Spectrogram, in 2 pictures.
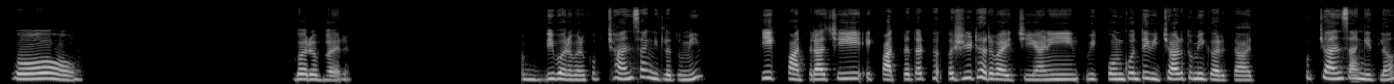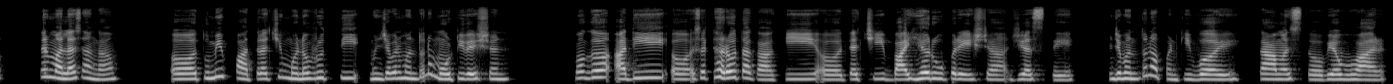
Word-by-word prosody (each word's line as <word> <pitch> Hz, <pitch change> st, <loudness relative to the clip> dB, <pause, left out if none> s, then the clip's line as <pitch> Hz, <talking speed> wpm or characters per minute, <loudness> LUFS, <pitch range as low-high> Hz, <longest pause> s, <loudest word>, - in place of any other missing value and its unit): हो. 250 Hz, -3 st, +3 dB, 2.1 s
बरोबर. 230 Hz, -1 st, -1 dB, 1.7 s
अगदी 225 Hz, +2 st, -3 dB
बरोबर. 220 Hz, -5 st, 0 dB
खूप 245 Hz, +3 st, -14 dB
छान 270 Hz, -2 st, 0 dB
सांगितलं 280 Hz, -9 st, -1 dB
तुम्ही. 220 Hz, +6 st, -3 dB, 0.6 s
की 295 Hz, -, +5 dB
एक 290 Hz, -2 st, 0 dB
पात्राची 235 Hz, +1 st, +1 dB, 0.2 s
एक 250 Hz, -, -7 dB
पात्रता 230 Hz, +2 st, 0 dB
ठ 260 Hz, +2 st, -12 dB
कशी 275 Hz, +3 st, 0 dB
ठरवायची 230 Hz, -7 st, 0 dB
आणि 235 Hz, +2 st, 0 dB
वि 245 Hz, -, -3 dB
कोणकोणते 250 Hz, +2 st, 0 dB
विचार 250 Hz, 0 st, +1 dB
तुम्ही 265 Hz, -2 st, +1 dB
करतात? 210 Hz, -3 st, -3 dB, 0.5 s
खूप 295 Hz, -3 st, -14 dB
छान 265 Hz, -2 st, +4 dB
सांगितलं. 230 Hz, -4 st, -1 dB, 0.4 s
तर, 350 Hz, -, +2 dB
मला 265 Hz, -2 st, +6 dB
सांगा 255 Hz, -7 st, -1 dB, 0.6 s
अ, 250 Hz, +1 st, +4 dB
तुम्ही 295 Hz, +6 st, +2 dB
पात्राची 255 Hz, +2 st, -1 dB
मनोवृत्ती 285 Hz, +1 st, 0 dB
म्हणजे 255 Hz, +1 st, +1 dB
आपण 275 Hz, +1 st, +2 dB
म्हणतो 270 Hz, -3 st, +1 dB
ना 480 Hz, -, -4 dB
मोटिवेशन. 250 Hz, 0 st, +1 dB, 0.7 s
मग 300 Hz, +1 st, -1 dB
अ, 330 Hz, +1 st, +6 dB, 0.2 s
आधी 300 Hz, +5 st, +3 dB
अ, -, -, -4 dB, 0.2 s
असं 295 Hz, -, -1 dB
ठरवता 305 Hz, -2 st, +5 dB
का? 220 Hz, -1 st, 0 dB
की 240 Hz, +2 st, -2 dB
अ, 220 Hz, -2 st, -2 dB
त्याची 240 Hz, +1 st, -2 dB
बाह्य 240 Hz, +4 st, +6 dB
रूपरेषा 240 Hz, -3 st, -1 dB
जी 235 Hz, +3 st, -2 dB
असते 225 Hz, -2 st, 0 dB
म्हणजे, 255 Hz, +5 st, -4 dB
म्हणतो 270 Hz, +6 st, +1 dB
ना 415 Hz, -, +1 dB
आपण 240 Hz, -11 st, -3 dB
की 235 Hz, -, -4 dB
वय 230 Hz, -1 st, +3 dB, 0.3 s
काम 240 Hz, -1 st, +4 dB
असतं 240 Hz, -3 st, 0 dB
व्यवहार 225 Hz, -2 st, +2 dB
245 Hz, 130 wpm, -23 LUFS, 230-270 Hz, 2.1 s, मला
